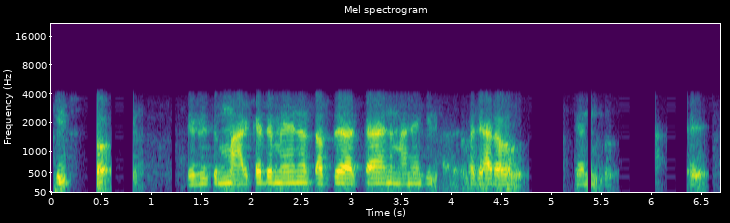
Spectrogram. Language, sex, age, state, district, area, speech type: Maithili, male, 45-60, Bihar, Sitamarhi, rural, conversation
